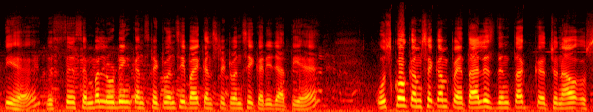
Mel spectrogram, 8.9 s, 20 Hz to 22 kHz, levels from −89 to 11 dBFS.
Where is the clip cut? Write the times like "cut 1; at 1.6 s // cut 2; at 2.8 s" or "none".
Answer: none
